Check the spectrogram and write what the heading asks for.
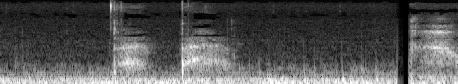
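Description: A woman's quiet, whispery vocal sounds: two short soft breaths or syllables, about half a second and a second in, over faint room hum.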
